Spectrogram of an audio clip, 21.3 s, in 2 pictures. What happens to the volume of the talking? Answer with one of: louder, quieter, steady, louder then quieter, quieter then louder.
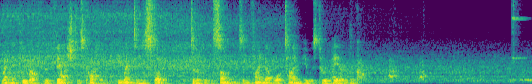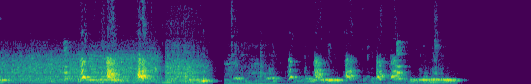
steady.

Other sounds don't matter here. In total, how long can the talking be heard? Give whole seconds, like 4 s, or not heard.
7 s.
